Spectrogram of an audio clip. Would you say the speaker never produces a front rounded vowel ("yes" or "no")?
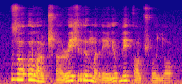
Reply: yes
